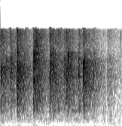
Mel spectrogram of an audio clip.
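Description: A small audience claps together, a soft patter of many hands with sharper accents every third of a second or so. The applause is fairly quiet, with no voices, and fades slightly at the end.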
